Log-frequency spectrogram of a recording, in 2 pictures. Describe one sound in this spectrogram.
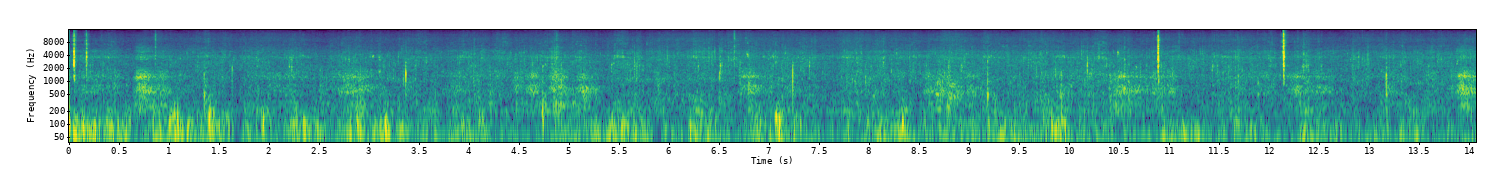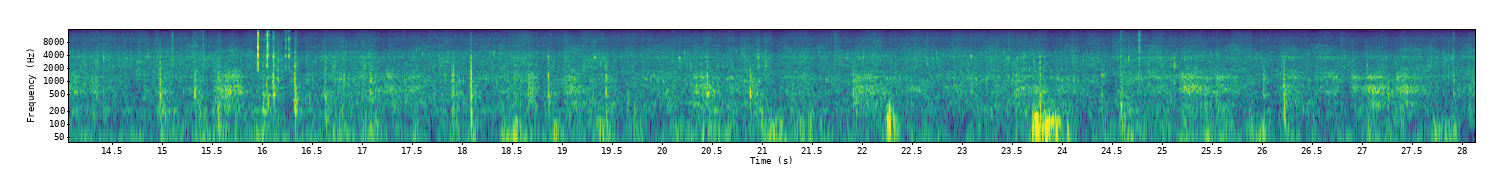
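Bicycle tyres roll and rumble over bumpy grass.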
